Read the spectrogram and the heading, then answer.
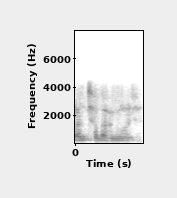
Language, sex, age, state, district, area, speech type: Hindi, male, 30-45, Uttar Pradesh, Prayagraj, rural, conversation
